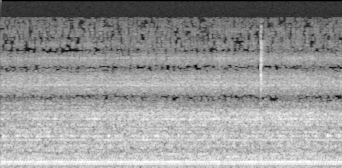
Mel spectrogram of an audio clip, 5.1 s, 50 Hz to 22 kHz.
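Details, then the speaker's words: Predator 3500 inverter generator running in a garage: a low, steady, even hum with no surging or knocking, barely audible and very quiet; normal running. "You can just barely hear it running. It is very quiet."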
